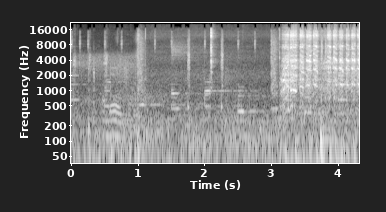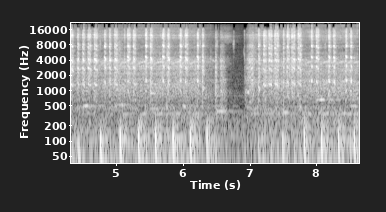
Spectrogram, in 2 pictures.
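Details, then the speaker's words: Honda CB400 revived after long storage with rusted head and valves; fast steady tick from the head over idle, owner first suspected tensioner or chain guide, then found valve clearances had grown; excessive valve clearance. "Lakas nasa ibabaw natin natin yung tunog na yan putik na yan oh. So ito na nga ah nag-valve clearance ako putaan lumaki yung mga valve clearance nito."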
